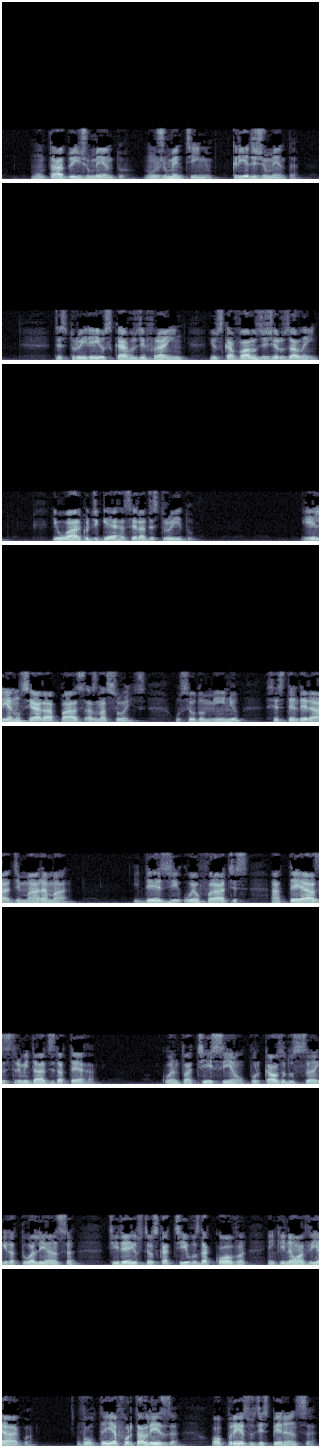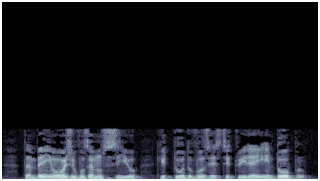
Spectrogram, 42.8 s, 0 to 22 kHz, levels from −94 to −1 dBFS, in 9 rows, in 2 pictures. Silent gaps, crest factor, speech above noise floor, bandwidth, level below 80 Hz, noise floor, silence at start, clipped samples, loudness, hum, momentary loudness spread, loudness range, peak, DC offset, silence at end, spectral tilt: none; 18 dB; 40 dB; 6.6 kHz; -60 dBFS; -63 dBFS; 0.45 s; under 0.1%; -23 LUFS; none; 14 LU; 5 LU; -6 dBFS; under 0.1%; 0.2 s; -6 dB/octave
